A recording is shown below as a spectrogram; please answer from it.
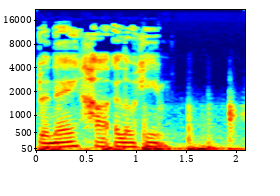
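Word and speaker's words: בְּנֵי הָאֱלֹהִים: of God mentioned here in the Hebrew is pronounced Bena Elohim the Septuagint which is the Greek translation of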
